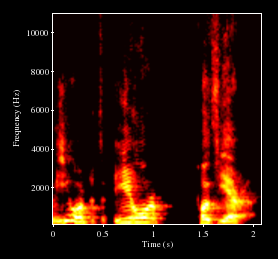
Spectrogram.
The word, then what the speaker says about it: Ihor Potieria: Ihor Potieria.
